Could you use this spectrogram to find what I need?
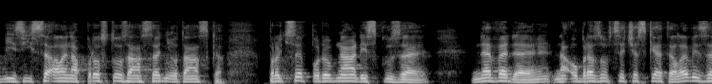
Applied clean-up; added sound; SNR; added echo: neural mask model Resemble Enhance denoiser.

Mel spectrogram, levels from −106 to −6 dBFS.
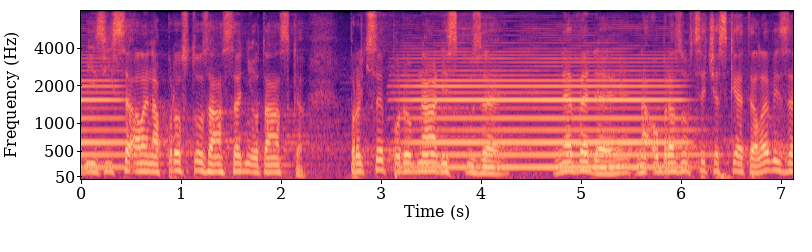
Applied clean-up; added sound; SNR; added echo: none; Bowed string instrument; 2 dB; none.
